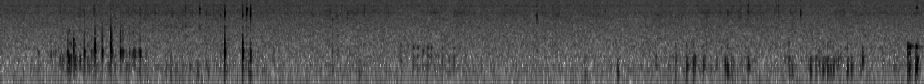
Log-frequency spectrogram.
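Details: Morning stomach sounds: bursts of low gurgling and bubbling rumbles between quiet stretches; stomach or bowel rumbling.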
